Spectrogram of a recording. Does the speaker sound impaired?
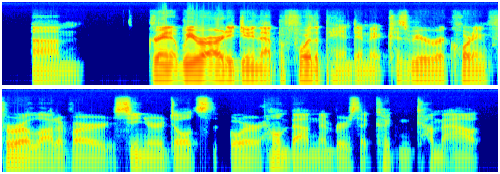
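No.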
